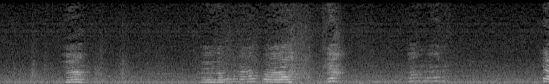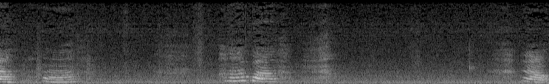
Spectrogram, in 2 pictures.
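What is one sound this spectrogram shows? A young woman speaks softly and gently close by.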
